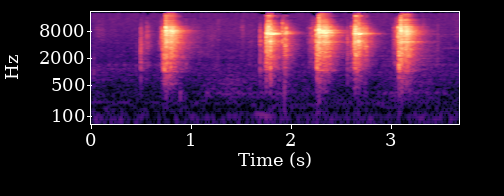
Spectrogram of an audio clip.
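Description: A Sig Sauer P229 pistol being reassembled, the slide sliding onto the frame, locking into position and the takedown lever flipped up: a series of five sharp, close metallic clicks and clacks.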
